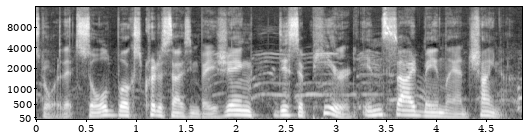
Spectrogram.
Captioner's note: protesting in chinese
